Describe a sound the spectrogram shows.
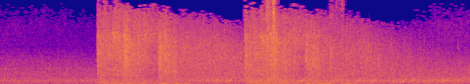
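Heavy naval guns fire in loud booming salvos.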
